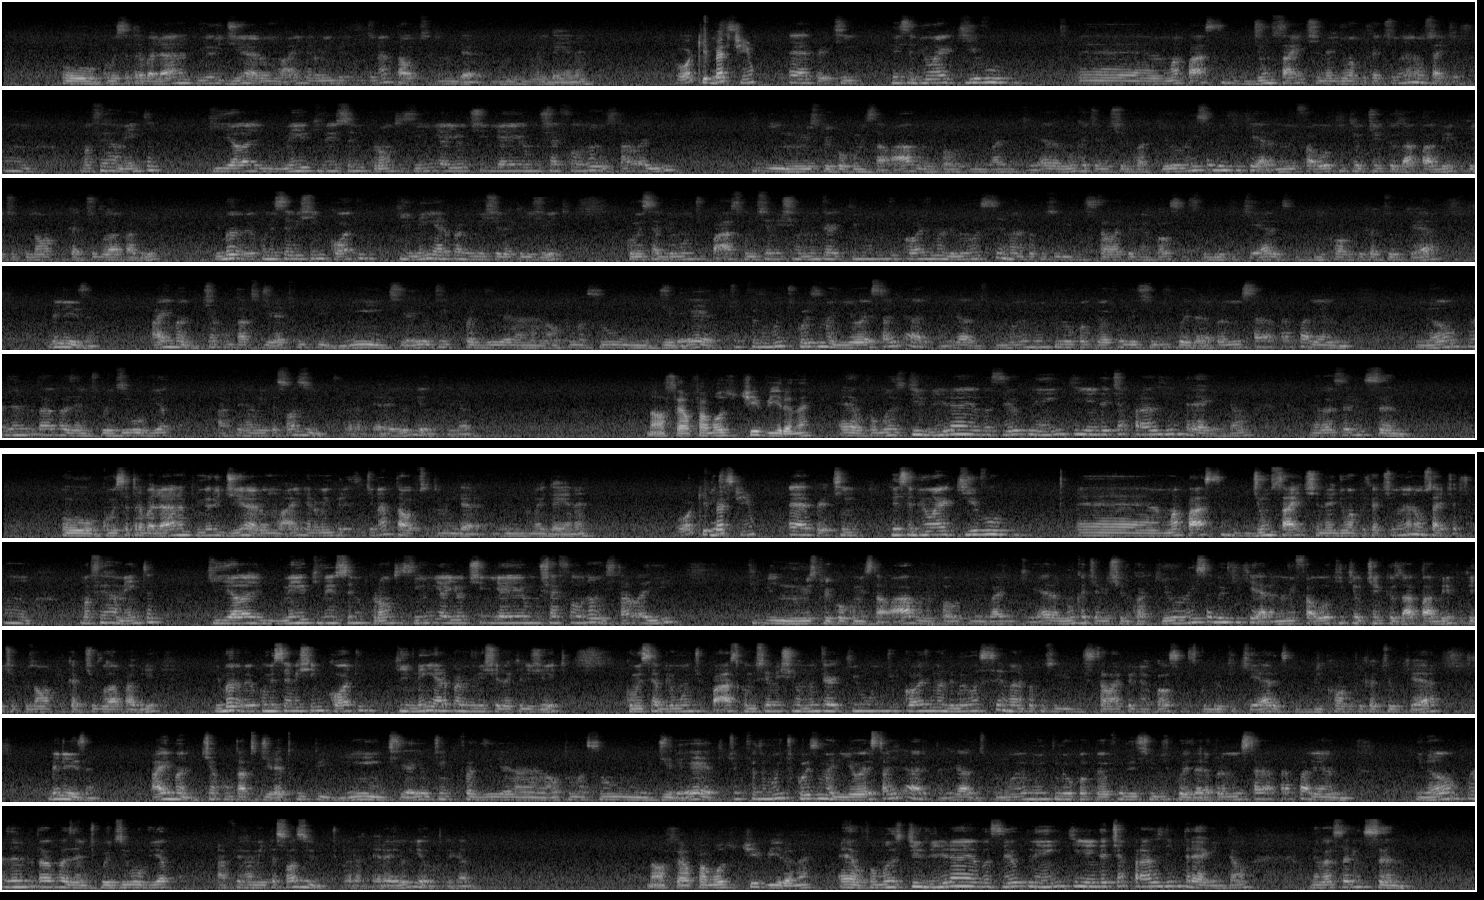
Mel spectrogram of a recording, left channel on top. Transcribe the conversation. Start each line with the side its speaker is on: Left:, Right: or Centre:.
Right: o, comecei a trabalhar no primeiro dia, era online, era uma empresa de Natal, pra você ter uma ideia, uma ideia, né?
Left: Ou aqui pertinho.
Right: Rece- É, pertinho. Recebi um arquivo é, uma pasta de um site, né, de um aplicativo, não era um site, era tipo um- uma ferramenta que ela meio que veio semi-pronta, assim, e aí eu tinha, e aí o meu chefe falou, não, instala aí, e não me explicou como instalava, não falou que linguagem que era, eu nunca tinha mexido com aquilo, nem sabia o que que era, não me falou o que que eu tinha que usar para abrir, porque eu tinha que usar um aplicativo lá para abrir, e, mano, eu comecei a mexer em código, que nem era pra me mexer daquele jeito. Comecei a abrir um monte de pasta, comecei a mexer em um monte de arquivo, um monte de código, mano. Demorou uma semana pra conseguir instalar aquele negócio, descobrir o que que era, descobrir qual aplicativo que era. Beleza. Aí, mano, tinha contato direto com o cliente, aí eu tinha que fazer a automação direto, tinha que fazer um monte de coisa, mano. E eu era estagiário, tá ligado? Tipo, não é muito meu papel fazer esse tipo de coisa, era pra mim estar atrapalhando. E não fazendo o que eu tava fazendo. Tipo, eu desenvolvia a ferramenta sozinho. Tipo, era, era eu e eu, tá ligado?
Left: Nossa, é o famoso te vira, né?
Right: É, o famoso te vira, é você o cliente e ainda tinha prazo de entrega. Então, o negócio era insano.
